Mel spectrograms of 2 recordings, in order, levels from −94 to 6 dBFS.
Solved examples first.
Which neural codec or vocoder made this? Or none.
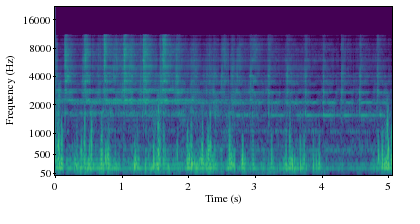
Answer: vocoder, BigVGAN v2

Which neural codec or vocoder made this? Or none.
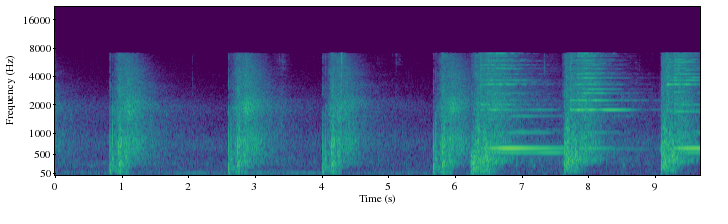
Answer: none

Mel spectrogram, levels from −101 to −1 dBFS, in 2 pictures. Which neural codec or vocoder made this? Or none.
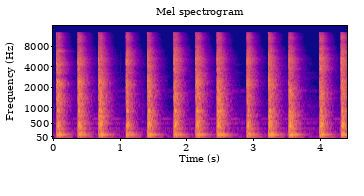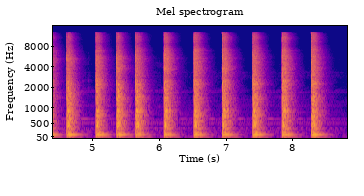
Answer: none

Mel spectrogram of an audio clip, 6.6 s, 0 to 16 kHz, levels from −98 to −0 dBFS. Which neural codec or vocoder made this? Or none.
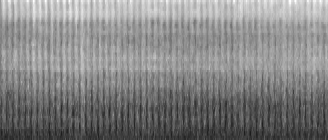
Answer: codec, DAC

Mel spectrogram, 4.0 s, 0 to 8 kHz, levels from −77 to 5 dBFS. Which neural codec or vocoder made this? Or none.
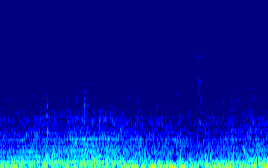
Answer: codec, SNAC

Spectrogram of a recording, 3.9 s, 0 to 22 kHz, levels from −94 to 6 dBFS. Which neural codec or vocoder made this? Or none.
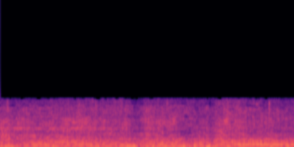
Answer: vocoder, HiFi-GAN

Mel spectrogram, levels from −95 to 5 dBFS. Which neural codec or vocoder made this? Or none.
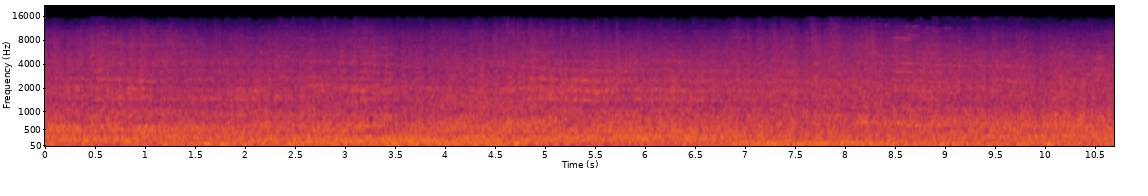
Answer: vocoder, BigVGAN v2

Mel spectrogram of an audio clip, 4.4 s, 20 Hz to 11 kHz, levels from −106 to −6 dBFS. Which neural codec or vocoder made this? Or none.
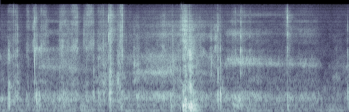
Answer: vocoder, Vocos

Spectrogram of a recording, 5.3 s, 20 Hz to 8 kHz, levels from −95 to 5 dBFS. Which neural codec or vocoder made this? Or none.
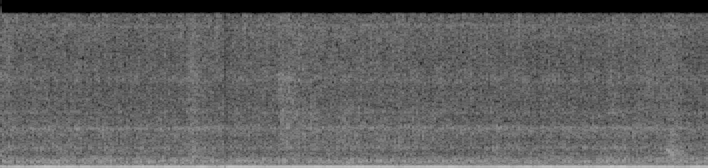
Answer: none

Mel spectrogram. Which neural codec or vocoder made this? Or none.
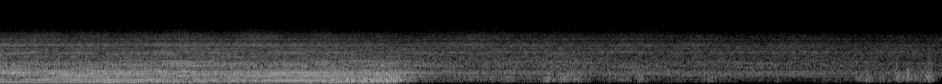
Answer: vocoder, Vocos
